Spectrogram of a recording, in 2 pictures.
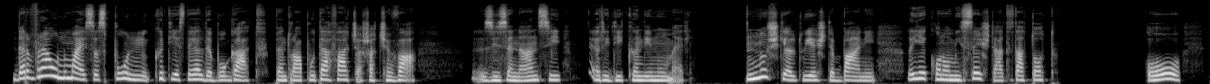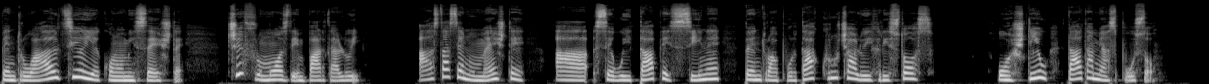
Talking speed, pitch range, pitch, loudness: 140 wpm, 195-250 Hz, 210 Hz, -15 LUFS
